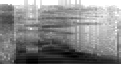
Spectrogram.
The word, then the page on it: sanau: Roon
